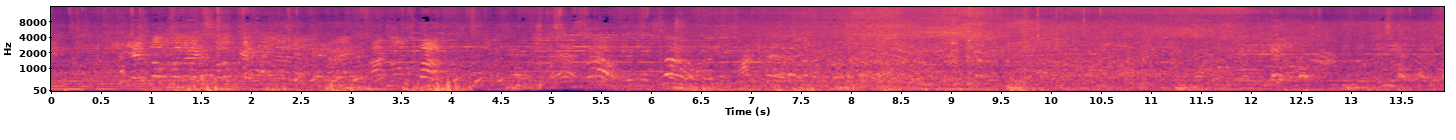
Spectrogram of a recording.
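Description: A crowd murmurs and talks outdoors nearby.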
